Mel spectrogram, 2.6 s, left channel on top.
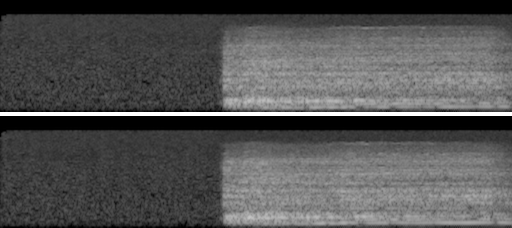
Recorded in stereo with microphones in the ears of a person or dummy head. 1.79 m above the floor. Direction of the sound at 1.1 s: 5° right (ahead or behind).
